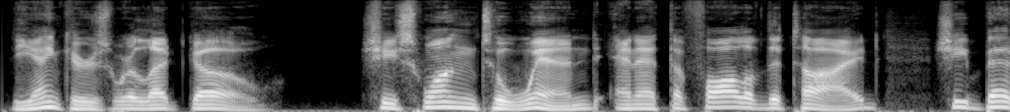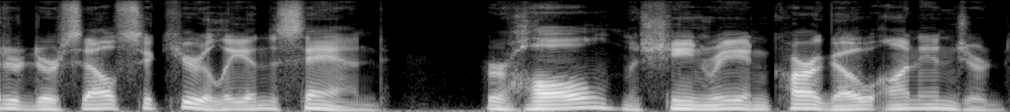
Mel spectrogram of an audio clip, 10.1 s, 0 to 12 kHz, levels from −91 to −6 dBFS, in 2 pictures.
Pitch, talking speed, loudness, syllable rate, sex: 110 Hz, 170 wpm, -18 LUFS, 4.8 syllables/s, male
